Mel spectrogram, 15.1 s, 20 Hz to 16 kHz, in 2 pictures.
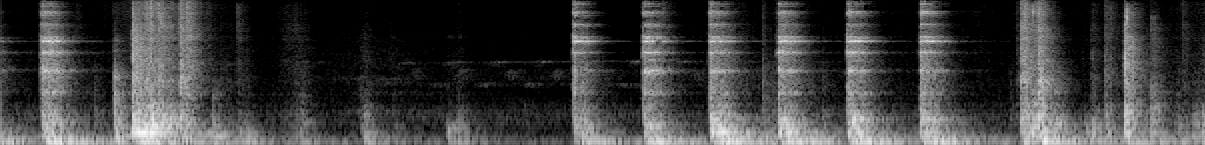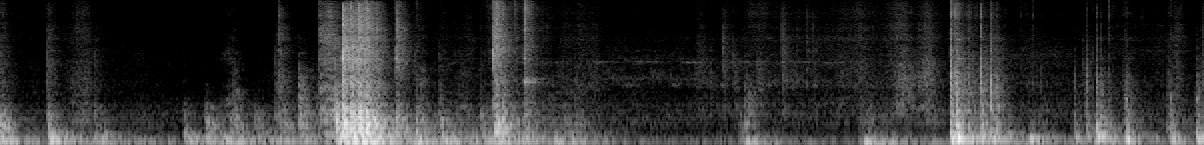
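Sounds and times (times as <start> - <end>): hammer striking metal: 0.0 - 1.0, 3.6 - 6.2.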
